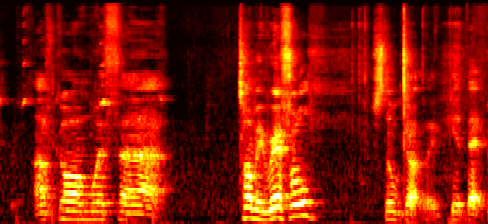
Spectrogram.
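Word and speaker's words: Reffell: gone with uh tommy raffel still got to get that guy's pronunciation right i'm used to calling him rafael from the premiership but apparently that's not right uh i think he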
